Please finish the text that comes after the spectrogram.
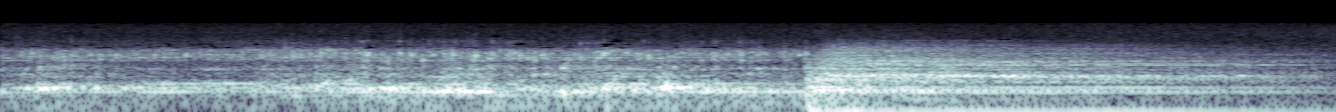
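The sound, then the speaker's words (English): Water gushes steadily from opened spigots flooding a dungeon room, a loud, continuous hiss and roar, then shifts partway through into a deeper, fuller rushing rumble as the flow fills the room. No voices. “And to make the job complete, I'll just open those spigots and flood this room.”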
